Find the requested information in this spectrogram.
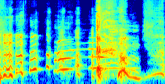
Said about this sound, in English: I just cough when I laugh.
